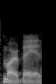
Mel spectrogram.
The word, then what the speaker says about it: Marbella: And I am pronouncing that correct, right? It is Marbella, the double L. – Yeah, you got it.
